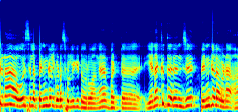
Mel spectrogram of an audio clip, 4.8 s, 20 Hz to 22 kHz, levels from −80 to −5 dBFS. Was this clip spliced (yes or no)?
yes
